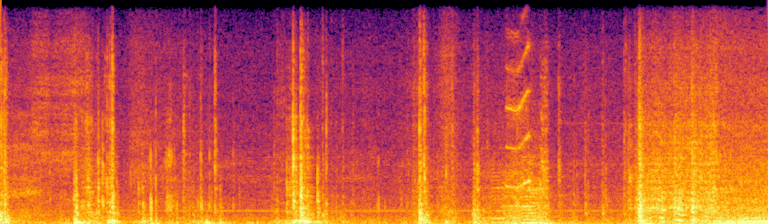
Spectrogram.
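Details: Vehicle engine rumble and car noises with scattered knocks and clicks, no animal calls.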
